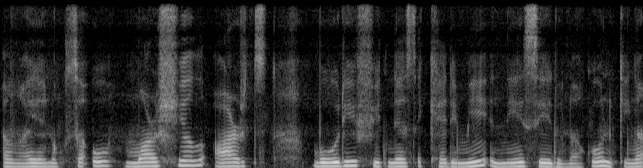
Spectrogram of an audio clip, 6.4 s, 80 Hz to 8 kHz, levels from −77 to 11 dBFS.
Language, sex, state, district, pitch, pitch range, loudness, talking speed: Garo, female, Meghalaya, West Garo Hills, 180 Hz, 170-190 Hz, -16 LUFS, 110 wpm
